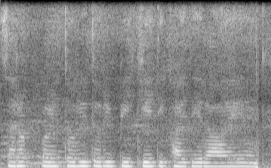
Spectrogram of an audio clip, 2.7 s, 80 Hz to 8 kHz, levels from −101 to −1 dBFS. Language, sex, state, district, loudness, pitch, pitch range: Hindi, female, Arunachal Pradesh, Papum Pare, -14 LUFS, 185 Hz, 180-190 Hz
